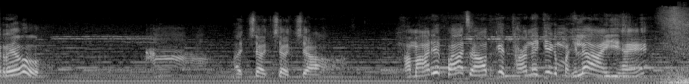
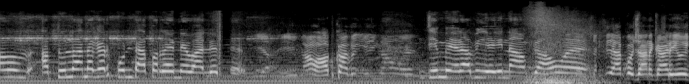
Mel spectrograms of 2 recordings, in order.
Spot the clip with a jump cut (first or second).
second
